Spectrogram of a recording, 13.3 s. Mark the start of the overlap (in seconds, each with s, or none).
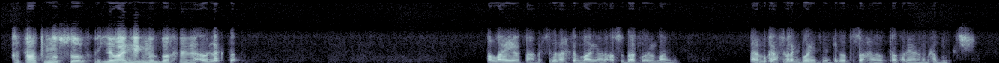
none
